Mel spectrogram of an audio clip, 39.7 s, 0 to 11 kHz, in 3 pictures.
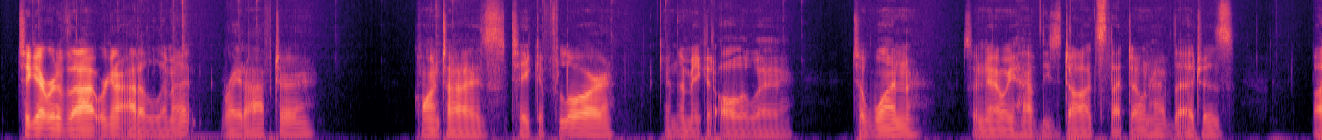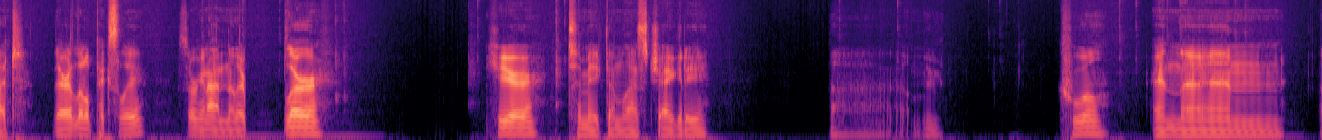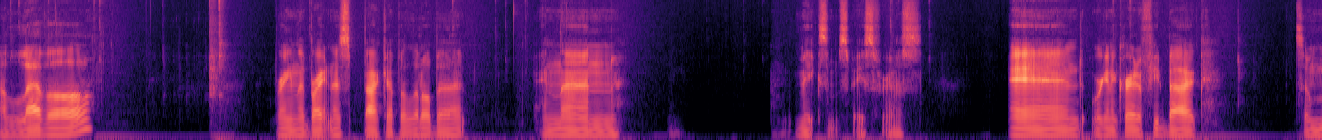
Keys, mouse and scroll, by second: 0.3 click, 0.4-2.2 typing, 2.6 click, 3.8 click, 4.4 click, 5.4 click, 6.1-6.7 drag, 7.8-8.2 drag, 15.2-15.6 drag, 15.4-16.1 typing, 16.0 click, 18.0 click, 18.8 drag, 19.3-20.8 middle drag, 21.6 click, 23.1-23.5 drag, 24.4-24.8 drag, 25.1 drag, 25.7 click, 26.6 click, 27.1 click, 27.1-29.1 typing, 27.4 click, 29.5-31.1 drag, 31.4 click, 31.8 click, 32.6-33.3 middle drag, 33.5-33.8 drag, 34.1 drag, 34.7 click, 35.7 click, 36.0-36.6 middle drag, 37.6 click, 38.8 middle click.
